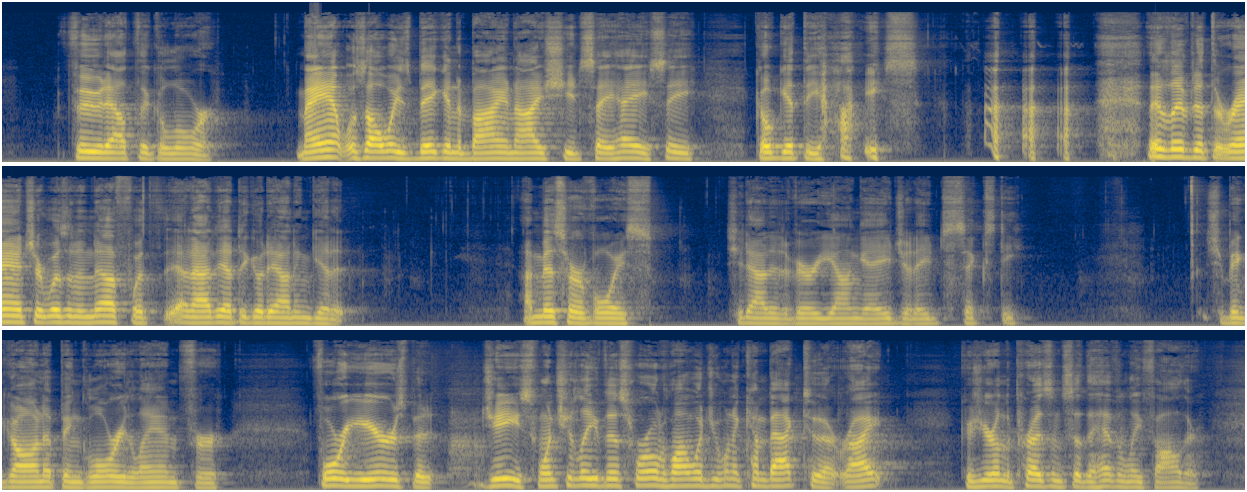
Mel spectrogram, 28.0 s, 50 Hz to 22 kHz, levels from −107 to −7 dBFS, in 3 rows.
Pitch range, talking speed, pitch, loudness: 115-155 Hz, 190 wpm, 135 Hz, -19 LUFS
